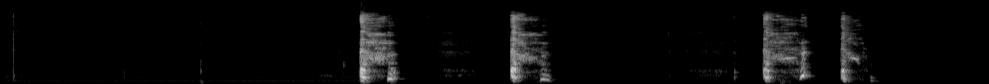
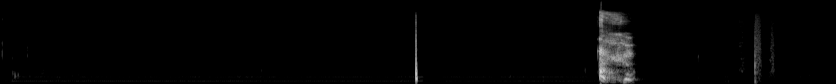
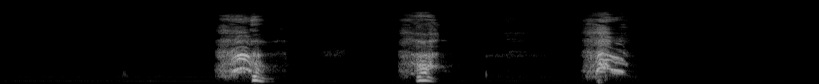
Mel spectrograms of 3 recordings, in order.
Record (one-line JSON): {"three_cough_length": "9.9 s", "three_cough_amplitude": 32610, "three_cough_signal_mean_std_ratio": 0.21, "cough_length": "8.4 s", "cough_amplitude": 32767, "cough_signal_mean_std_ratio": 0.14, "exhalation_length": "8.2 s", "exhalation_amplitude": 13285, "exhalation_signal_mean_std_ratio": 0.28, "survey_phase": "beta (2021-08-13 to 2022-03-07)", "age": "18-44", "gender": "Female", "wearing_mask": "No", "symptom_cough_any": true, "symptom_runny_or_blocked_nose": true, "symptom_sore_throat": true, "symptom_fatigue": true, "symptom_headache": true, "symptom_change_to_sense_of_smell_or_taste": true, "symptom_loss_of_taste": true, "symptom_other": true, "symptom_onset": "3 days", "smoker_status": "Ex-smoker", "respiratory_condition_asthma": true, "respiratory_condition_other": false, "recruitment_source": "Test and Trace", "submission_delay": "2 days", "covid_test_result": "Positive", "covid_test_method": "RT-qPCR", "covid_ct_value": 25.6, "covid_ct_gene": "ORF1ab gene", "covid_ct_mean": 25.6, "covid_viral_load": "4000 copies/ml", "covid_viral_load_category": "Minimal viral load (< 10K copies/ml)"}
